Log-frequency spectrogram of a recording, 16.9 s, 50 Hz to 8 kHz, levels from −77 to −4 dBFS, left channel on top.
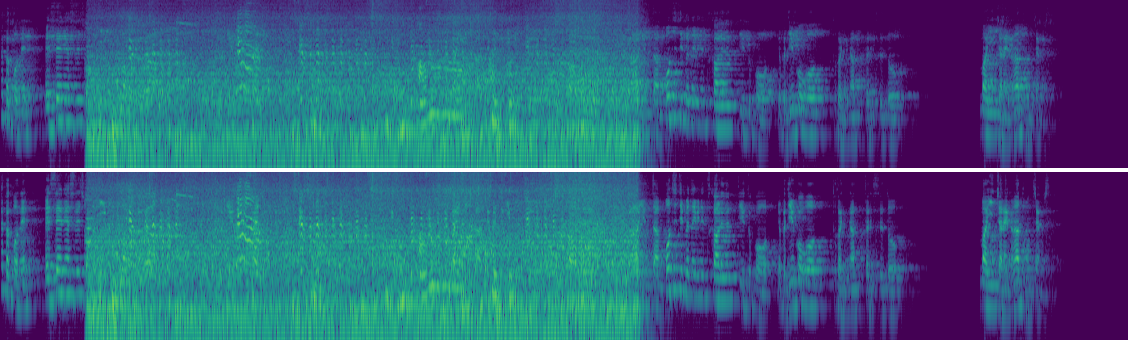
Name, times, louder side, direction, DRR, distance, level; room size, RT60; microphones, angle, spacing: voice 1, 0.7-4.9 5.8-6.1 6.6-12.2 12.5-13.4 14.7-15.7, right 3 dB, 80° right, 2 dB, 3.3 m, -36 dB
sound 1, 1.3-9.6, right 4 dB, 40° right, 1.1 m, -27 dB
voice 2, 6.2-7.0 7.3-7.8, left 1 dB, 15° left, 7 dB, 1.1 m, -30 dB
22.5 x 9.5 x 6.5 m, 0.81 s
head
